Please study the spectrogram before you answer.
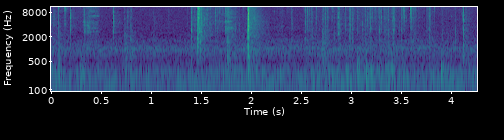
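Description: A blade slices and scrapes thin shavings from a solid orange-yellow bar of soap held in the hand. Soft, crisp, bright scraping runs throughout at a low level, broken by two sharper, louder snaps of the cut.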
